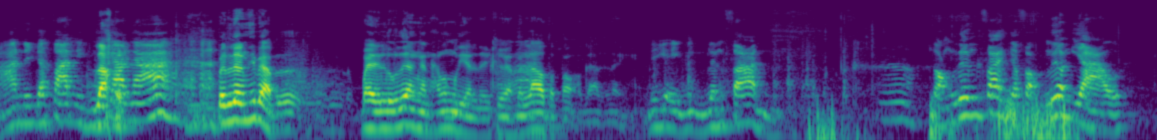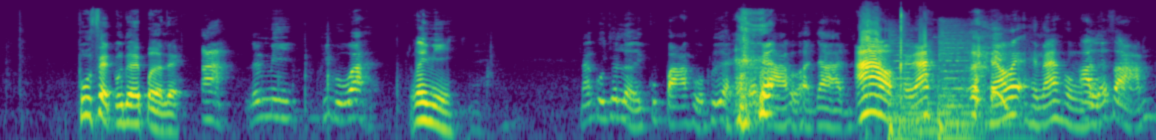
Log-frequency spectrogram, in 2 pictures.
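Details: Thai speaker from a group of people who stutter, telling a story during a game; stuttering.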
